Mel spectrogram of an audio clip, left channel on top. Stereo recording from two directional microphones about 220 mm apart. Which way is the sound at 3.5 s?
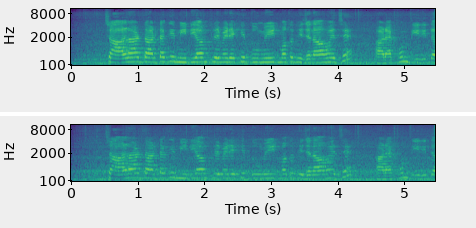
30° left (ahead or behind).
